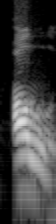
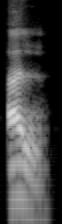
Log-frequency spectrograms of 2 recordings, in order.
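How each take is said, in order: First: The L is thick and heavy. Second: The L is thin and light. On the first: The speaker calls it wrong. "lamnya jangan jangan tebal, jangan all misalkan" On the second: The speaker calls it right. "biasa ya jangan jangan ditebalkan, tapi biasa al"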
